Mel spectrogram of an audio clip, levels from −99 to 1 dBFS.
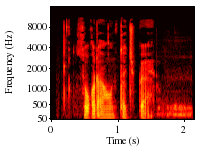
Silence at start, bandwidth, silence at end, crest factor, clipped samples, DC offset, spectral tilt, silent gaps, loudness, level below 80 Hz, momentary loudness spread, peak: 0.2 s; 11 kHz; 0.05 s; 24 dB; under 0.1%; under 0.1%; -4.5 dB/octave; none; -34 LUFS; -60 dBFS; 19 LU; -12 dBFS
